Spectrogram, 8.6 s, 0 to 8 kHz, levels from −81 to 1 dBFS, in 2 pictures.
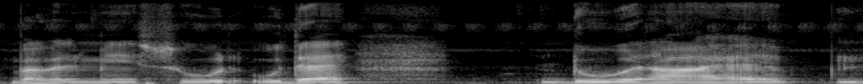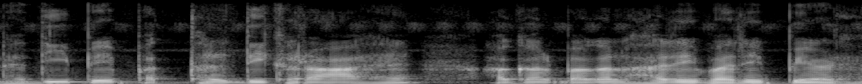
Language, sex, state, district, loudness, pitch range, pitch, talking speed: Hindi, male, Uttarakhand, Uttarkashi, -21 LUFS, 100-110 Hz, 105 Hz, 130 wpm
